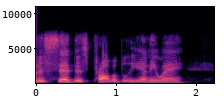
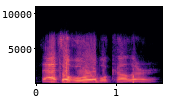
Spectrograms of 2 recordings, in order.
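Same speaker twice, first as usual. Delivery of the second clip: loud disgust; 2 semitones higher, 10 dB louder than usual. Shown as a demonstration. Demo of reacting to a color.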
